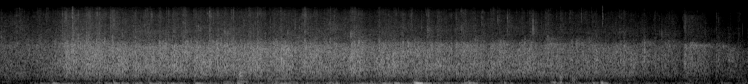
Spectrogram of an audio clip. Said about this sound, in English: ça me fait un énorme plaisir de vous demander d'applaudir chaleureusement là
